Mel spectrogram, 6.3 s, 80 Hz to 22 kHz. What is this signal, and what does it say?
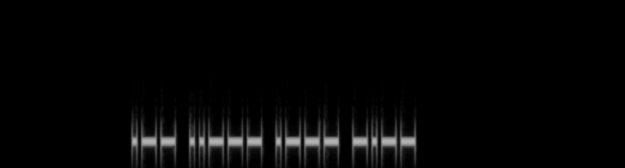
Morse code, heard as a keyed tone, about 25 wpm, 700 Hz. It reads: W2JY
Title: USA Call Signs - 4 Characters - Repeated 3x - 25wpm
